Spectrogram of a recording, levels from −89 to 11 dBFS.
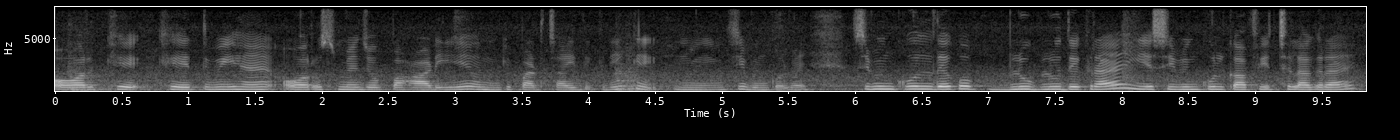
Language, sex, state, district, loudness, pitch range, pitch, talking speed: Hindi, female, Maharashtra, Sindhudurg, -25 LUFS, 215-250 Hz, 230 Hz, 190 wpm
